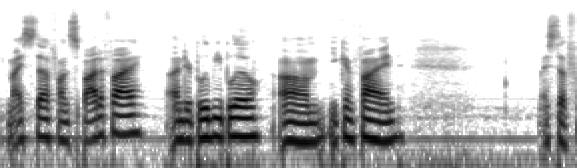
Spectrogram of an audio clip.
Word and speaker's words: Bluebebleu: So it's spelled blue, like the color blue, and then B, like not like the bee that flies, but like be as in become something, or you are something, and then blue is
